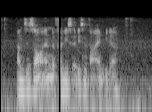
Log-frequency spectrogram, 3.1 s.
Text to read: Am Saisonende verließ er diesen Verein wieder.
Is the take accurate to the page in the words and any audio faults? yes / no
no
